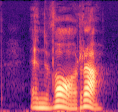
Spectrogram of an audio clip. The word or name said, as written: vara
